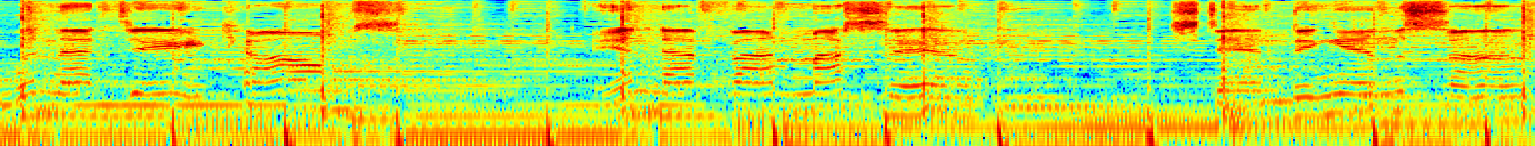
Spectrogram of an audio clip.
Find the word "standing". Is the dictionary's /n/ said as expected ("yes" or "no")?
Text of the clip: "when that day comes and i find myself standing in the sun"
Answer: yes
